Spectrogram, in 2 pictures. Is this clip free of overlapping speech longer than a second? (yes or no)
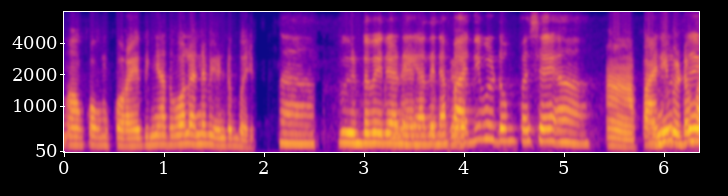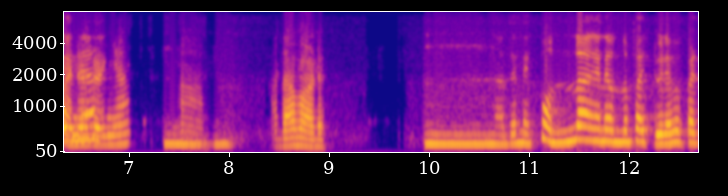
yes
